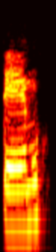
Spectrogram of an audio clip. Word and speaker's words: Teemu: And also, it's Teemu. So if you want to practice it, go ahead.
